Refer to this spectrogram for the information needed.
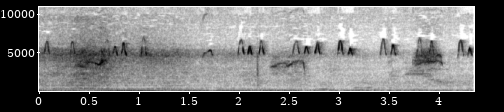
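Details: A tame Common moorhen chick gives thin, high peeping chirps, several a second in uneven bursts, over a steady low mechanical hum.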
